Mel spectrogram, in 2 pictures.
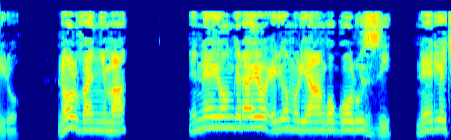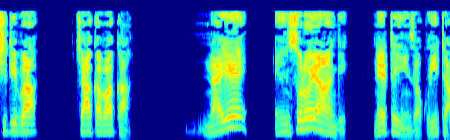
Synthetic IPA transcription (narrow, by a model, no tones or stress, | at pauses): ɾo̞̰ | no̞ːluvaɲːima | nene̞ːjo̞ːŋɡe̞ɾajo̞e̞ɾjo̞ːmuljaːŋɡo̞ɡwo̞ːluzːi | ne̞ɾje̞ːciɾiβa | caːkaβaka̰ | naje̞ː | nso̞lo̞jaːŋɡe̞̰ | ne̞ːtejiːnza̰kujita̰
